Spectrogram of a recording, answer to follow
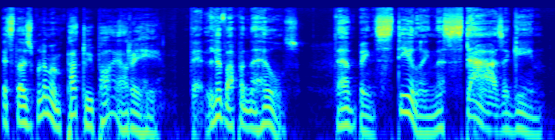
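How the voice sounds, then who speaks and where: A man voicing an excitable, fretful old grandmother telling tales, with exclamations and hushed asides. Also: fairly low pitch, normal speed, vocal fry, slightly rough, full character voice. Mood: knowing, grumbling.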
